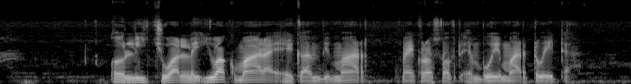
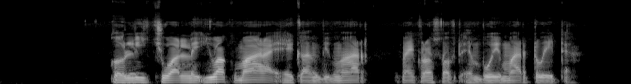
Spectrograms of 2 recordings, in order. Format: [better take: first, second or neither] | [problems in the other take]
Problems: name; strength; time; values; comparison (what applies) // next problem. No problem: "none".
first | noise reduction (neural mask model Resemble Enhance denoiser)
